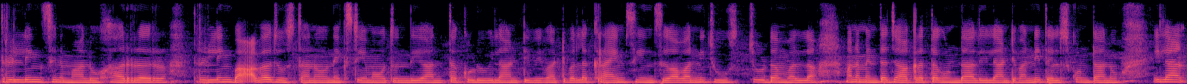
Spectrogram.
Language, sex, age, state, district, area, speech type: Telugu, female, 18-30, Telangana, Siddipet, urban, spontaneous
